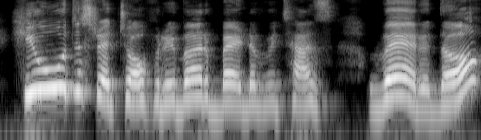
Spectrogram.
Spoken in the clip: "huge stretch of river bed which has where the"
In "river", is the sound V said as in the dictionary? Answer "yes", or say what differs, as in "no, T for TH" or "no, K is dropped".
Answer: yes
